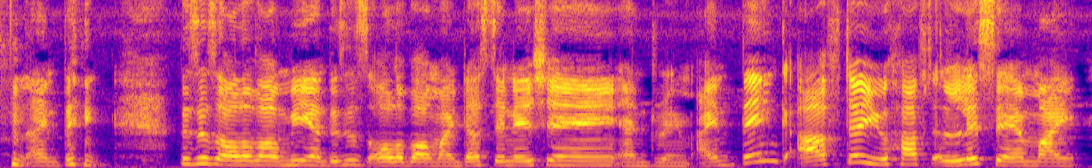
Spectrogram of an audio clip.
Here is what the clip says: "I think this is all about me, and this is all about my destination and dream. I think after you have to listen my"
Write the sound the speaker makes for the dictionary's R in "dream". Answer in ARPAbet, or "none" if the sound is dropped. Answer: R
